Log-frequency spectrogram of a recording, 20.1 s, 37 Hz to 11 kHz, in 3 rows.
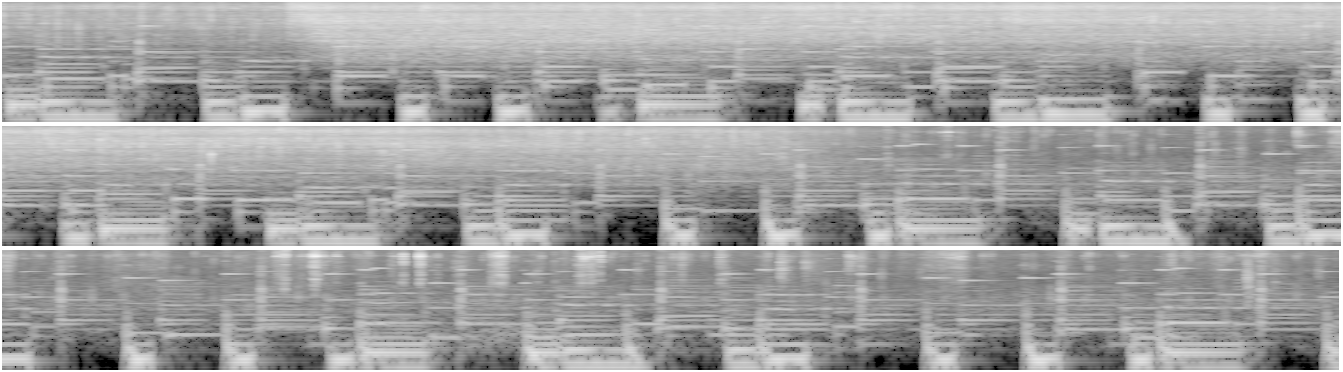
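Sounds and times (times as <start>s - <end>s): food sizzling in a pan: 0.0s - 11.7s
background music: 0.0s - 20.0s.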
